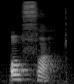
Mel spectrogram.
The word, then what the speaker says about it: offer: on the last syllable offer the stress is on F okay Enter the stress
